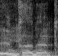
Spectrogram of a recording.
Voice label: LoFi Words, LoFi Vocals

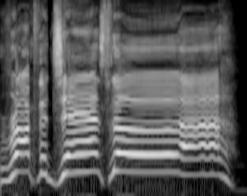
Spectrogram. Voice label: Phrase Female; Vengeance Samples; Phrases

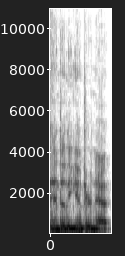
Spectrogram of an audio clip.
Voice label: LoFi Phrases, LoFi Vocals; Vengeance Samples

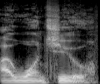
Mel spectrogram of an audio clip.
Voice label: Phrase Pitched; Vengeance Samples

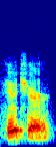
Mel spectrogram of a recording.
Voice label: LoFi Words, LoFi Vocals

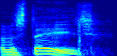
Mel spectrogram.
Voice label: LoFi Phrases, LoFi Vocals; Vengeance Samples

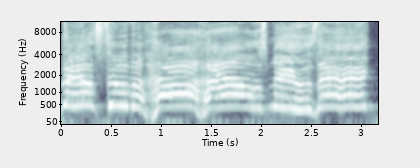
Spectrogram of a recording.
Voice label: Phrase Male; Vengeance Samples

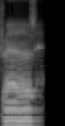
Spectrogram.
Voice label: Vocoder Words; Vengeance Samples

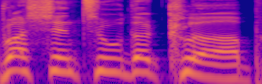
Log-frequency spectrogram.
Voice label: Phrase Male Rap; Vengeance Samples

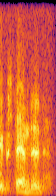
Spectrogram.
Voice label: LoFi Words, LoFi Vocals

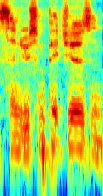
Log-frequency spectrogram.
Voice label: LoFi Phrases, LoFi Vocals; Vengeance Samples

